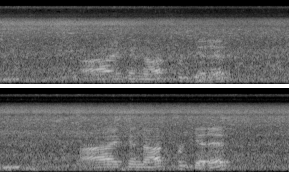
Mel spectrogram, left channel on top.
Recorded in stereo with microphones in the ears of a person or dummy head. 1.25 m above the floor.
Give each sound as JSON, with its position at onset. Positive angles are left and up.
{"t": 0.8, "sound": "a man speaking", "side_deg": -85, "distance_m": 1.2}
